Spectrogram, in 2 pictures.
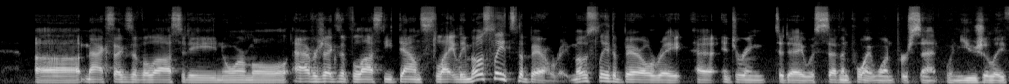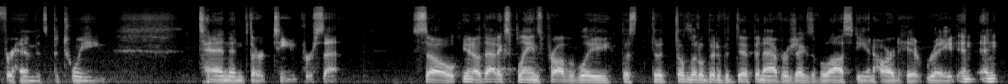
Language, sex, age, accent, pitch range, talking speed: English, male, 30-49, American, 100-125 Hz, 175 wpm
